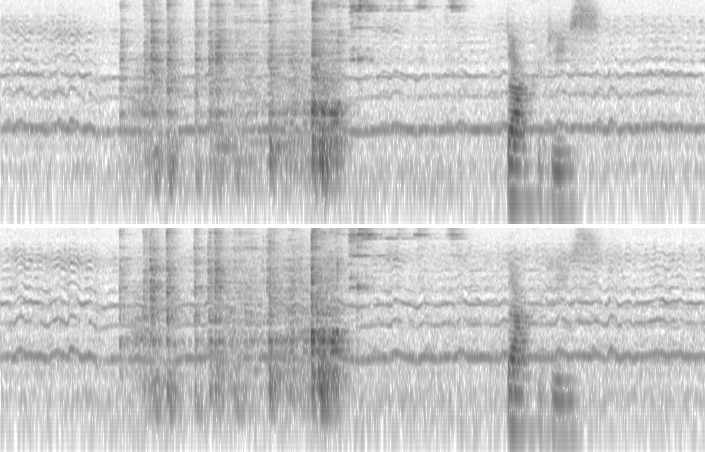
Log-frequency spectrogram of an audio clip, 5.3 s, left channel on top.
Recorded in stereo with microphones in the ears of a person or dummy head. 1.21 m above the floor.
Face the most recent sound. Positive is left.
turn(degrees=25)  # may be behind; listen again after turning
